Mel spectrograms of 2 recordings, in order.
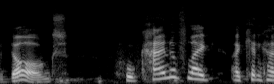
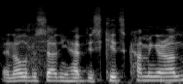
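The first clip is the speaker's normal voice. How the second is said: ordinary talk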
